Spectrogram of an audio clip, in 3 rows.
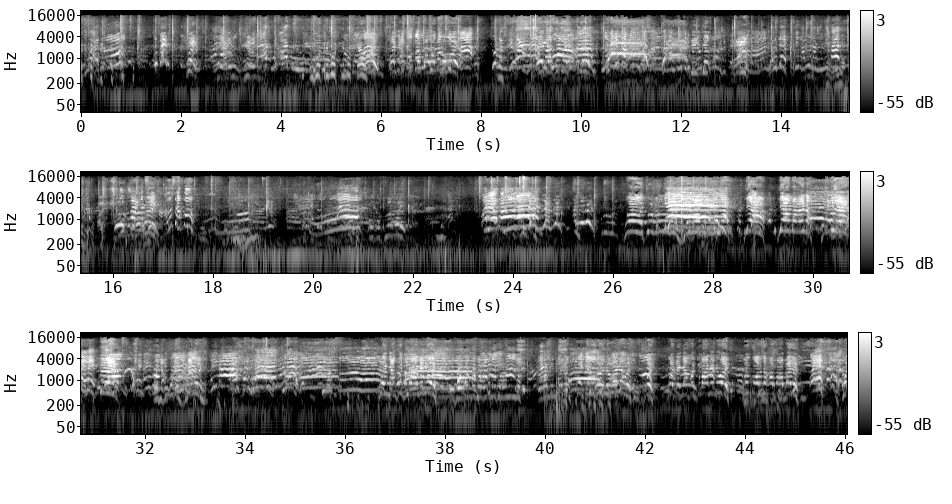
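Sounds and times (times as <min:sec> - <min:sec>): girls talking and calling out: 0:00.0 - 0:46.0.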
